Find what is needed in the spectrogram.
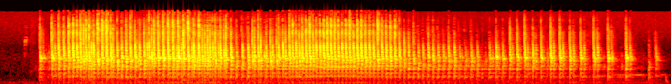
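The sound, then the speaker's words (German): Rapid ratcheting clicks from a prize wheel spun during a game, a dense clattering at first that gradually slows and thins into spaced ticks before stopping. “Ich bin super gespannt und wir drehen das Wheel of Torture.”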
